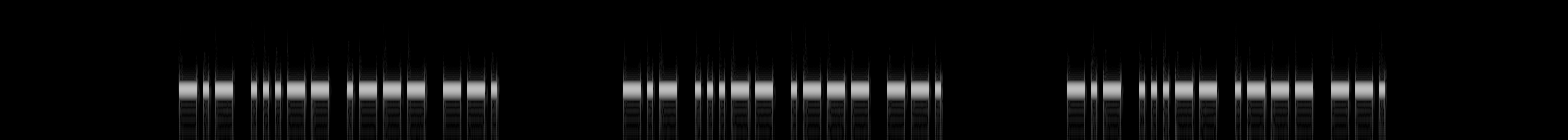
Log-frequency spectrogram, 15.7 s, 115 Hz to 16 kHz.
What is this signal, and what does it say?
Morse code, heard as a keyed tone, about 20 wpm, 700 Hz. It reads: K3JG K3JG K3JG
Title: USA Call Signs - 4 Characters - Repeated 3x - 20wpm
